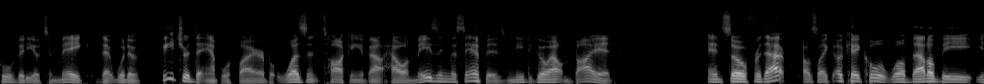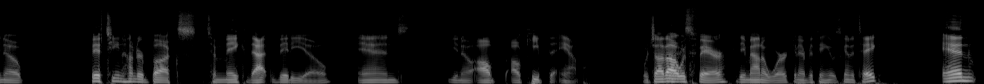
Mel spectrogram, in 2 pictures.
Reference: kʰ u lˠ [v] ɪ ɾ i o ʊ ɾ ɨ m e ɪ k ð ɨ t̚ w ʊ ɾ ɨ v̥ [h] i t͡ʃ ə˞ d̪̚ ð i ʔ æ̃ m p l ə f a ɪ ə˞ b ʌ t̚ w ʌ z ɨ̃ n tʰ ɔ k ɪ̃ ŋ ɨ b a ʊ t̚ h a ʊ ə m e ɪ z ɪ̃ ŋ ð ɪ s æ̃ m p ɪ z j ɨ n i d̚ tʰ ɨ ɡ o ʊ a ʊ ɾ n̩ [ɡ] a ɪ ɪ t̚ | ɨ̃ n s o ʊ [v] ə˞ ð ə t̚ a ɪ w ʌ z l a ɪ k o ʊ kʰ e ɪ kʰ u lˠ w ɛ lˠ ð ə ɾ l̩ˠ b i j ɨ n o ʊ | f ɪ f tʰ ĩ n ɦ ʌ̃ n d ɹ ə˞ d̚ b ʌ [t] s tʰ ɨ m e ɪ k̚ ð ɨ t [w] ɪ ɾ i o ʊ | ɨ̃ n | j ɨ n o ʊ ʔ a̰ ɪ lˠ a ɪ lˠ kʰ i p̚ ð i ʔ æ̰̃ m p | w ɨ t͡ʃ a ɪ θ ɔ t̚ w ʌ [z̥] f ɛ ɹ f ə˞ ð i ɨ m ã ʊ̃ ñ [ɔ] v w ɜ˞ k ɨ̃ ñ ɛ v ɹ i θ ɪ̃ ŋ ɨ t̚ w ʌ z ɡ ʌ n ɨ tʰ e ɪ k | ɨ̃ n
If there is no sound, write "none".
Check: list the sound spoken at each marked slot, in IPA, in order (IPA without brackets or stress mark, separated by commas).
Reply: v, f, b, f, k, v, z̥, ʌ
